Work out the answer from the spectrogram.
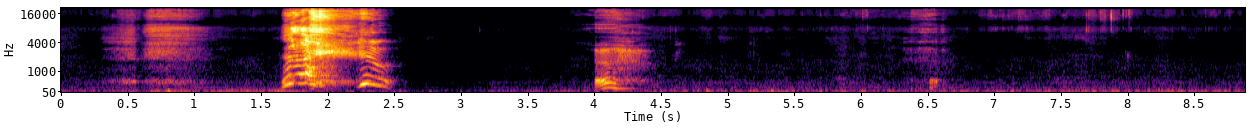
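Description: One loud, forceful double-burst sneeze with a sharp inward gasp before it, then a smaller sneeze-like burst and a faint third.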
